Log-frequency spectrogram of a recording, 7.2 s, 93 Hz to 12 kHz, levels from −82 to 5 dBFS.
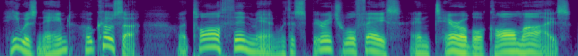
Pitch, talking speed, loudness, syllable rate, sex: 140 Hz, 135 wpm, -17 LUFS, 3.6 syllables/s, male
